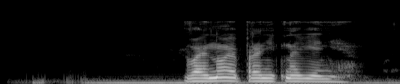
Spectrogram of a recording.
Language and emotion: Russian, neutral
